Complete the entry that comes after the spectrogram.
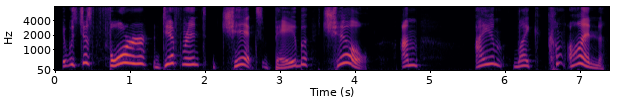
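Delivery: high, drawn-out mock whining; whiny pleading. Boyfriend excusing four different chicks to girlfriend, whiny pleading.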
